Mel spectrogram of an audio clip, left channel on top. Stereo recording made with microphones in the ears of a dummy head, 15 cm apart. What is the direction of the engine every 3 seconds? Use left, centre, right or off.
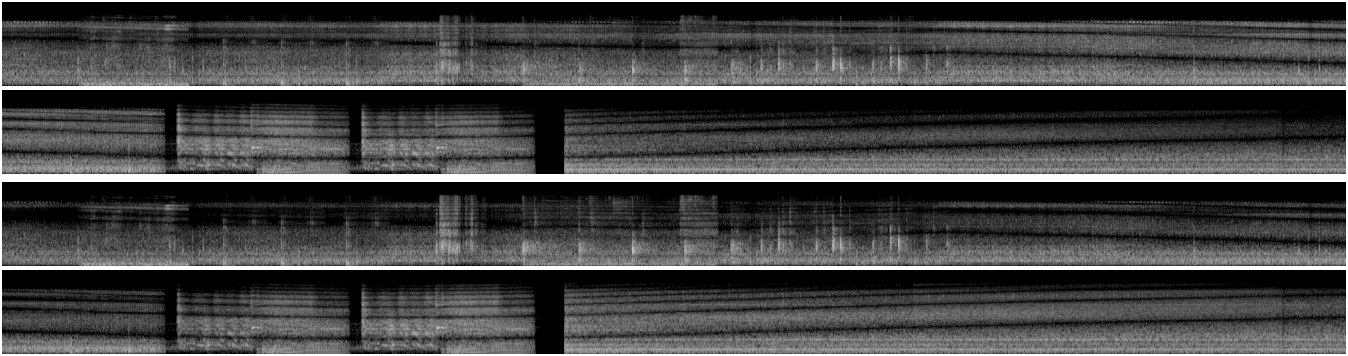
left, left, left, left, left, centre, right, right, right.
